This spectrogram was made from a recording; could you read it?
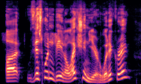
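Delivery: sarcastic tone rising high at the end. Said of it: "I was being sarcastic".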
